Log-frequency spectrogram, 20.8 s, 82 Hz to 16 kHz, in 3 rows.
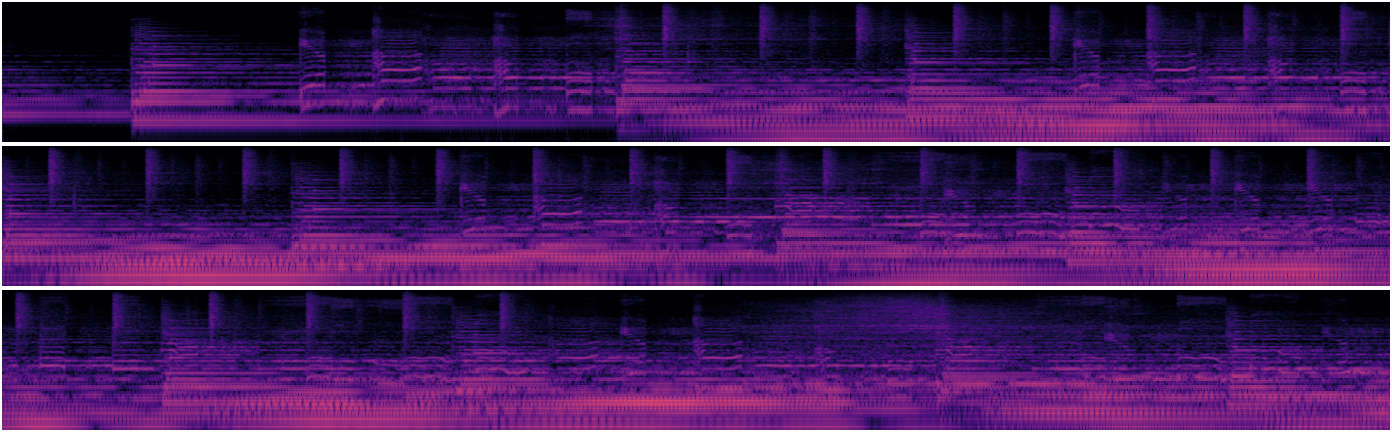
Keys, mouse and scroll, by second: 0.1 shift+middle click, 0.7 Tab, 0.9 middle click, 2.2 click, 2.8 3, 3.0 click, 4.3 middle click, 4.9 click, 6.2 2, 6.3 click, 9.7 middle click, 10.2 scroll up 2, 10.4 middle click, 10.7 shift+middle click, 11.0-11.4 scroll up 2, 11.3 middle click, 11.9 shift+middle click, 12.3 click, 14.4 middle click, 15.2 click, 17.2 alt+a, 17.3 Tab, 17.4-17.9 scroll down 4, 17.6 middle click, 18.4 alt+a, 18.5 scroll down 2, 18.6 middle click, 19.3 shift+middle click, 19.6 scroll down 1.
